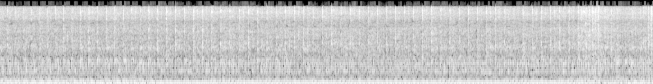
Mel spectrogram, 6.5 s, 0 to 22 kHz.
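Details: 2014 Harley Softail Classic V-twin, before or after Vance and Hines Short Shots exhaust install: deep, loud, even loping idle holding a steady beat, no knocks or misses; healthy.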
